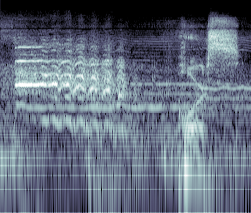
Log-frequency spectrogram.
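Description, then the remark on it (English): A horse whinnies loudly, a shrill, wavering neigh that rises and falls for about two seconds before ending in a breathy snort. “Horse. That's right.”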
